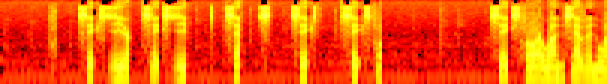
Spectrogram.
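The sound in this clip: Keys clatter on a computer keyboard as a phone number is typed into a conference-call entry form and the tab key is pressed. Many quick clicks sit under a voice speaking.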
